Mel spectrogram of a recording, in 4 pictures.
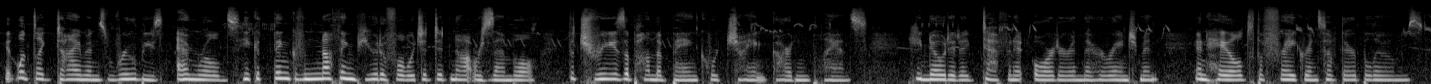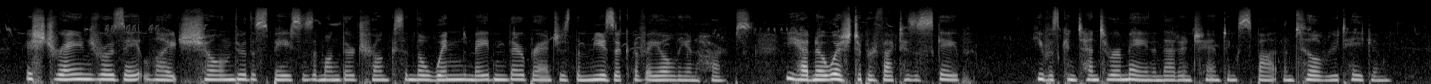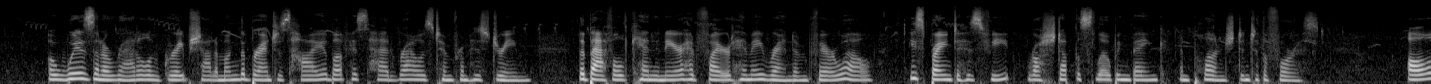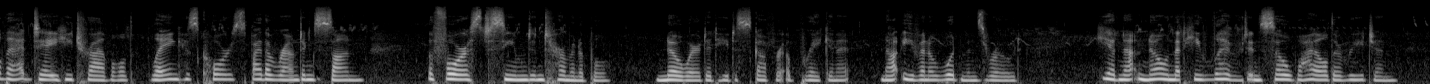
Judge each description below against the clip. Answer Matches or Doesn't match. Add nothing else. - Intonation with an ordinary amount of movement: Doesn't match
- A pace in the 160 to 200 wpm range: Matches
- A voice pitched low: Doesn't match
